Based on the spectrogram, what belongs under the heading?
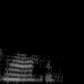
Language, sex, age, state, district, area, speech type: Odia, female, 18-30, Odisha, Rayagada, rural, conversation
